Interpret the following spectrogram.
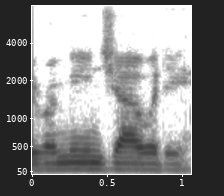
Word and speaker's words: Ramin Djawadi: could all agree to say his name properly, Ramin Djawadi.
